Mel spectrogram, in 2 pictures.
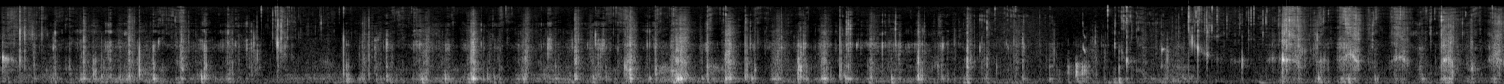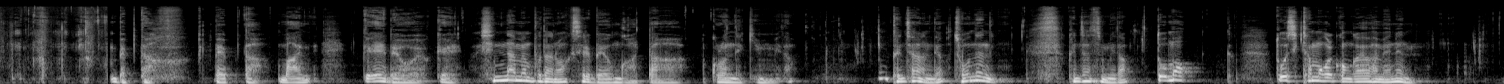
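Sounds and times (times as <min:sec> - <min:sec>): chewing crispy fried chicken: 0:00.0 - 0:17.6, 0:22.8 - 0:25.4, 0:29.2 - 0:30.0.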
